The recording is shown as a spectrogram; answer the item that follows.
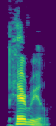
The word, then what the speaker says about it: peril: peril دو سیلابی استرس، سیلاب اول، یعنی ترس، یعنی خطر.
